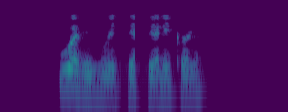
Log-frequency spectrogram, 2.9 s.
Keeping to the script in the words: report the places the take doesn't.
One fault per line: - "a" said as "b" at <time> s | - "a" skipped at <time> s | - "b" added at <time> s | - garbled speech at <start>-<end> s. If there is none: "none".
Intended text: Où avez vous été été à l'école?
none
